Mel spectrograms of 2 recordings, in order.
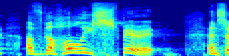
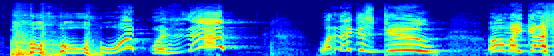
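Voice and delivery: stunned disbelief; 12 semitones higher, 5 dB louder, much slower than usual. Retold or imitated. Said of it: "kinda look around going".

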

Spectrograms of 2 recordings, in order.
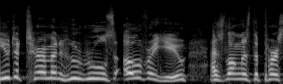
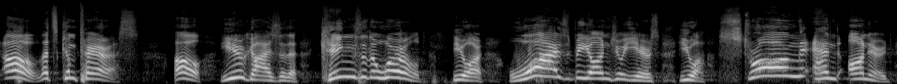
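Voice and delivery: louder, slow, dripping irony; mock-flattering angry sarcasm; sarcastic mock praise; 4 dB louder than usual. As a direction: lay the sarcasm on thick, as an angry apostle. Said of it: "I love when Paul gets angry".

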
